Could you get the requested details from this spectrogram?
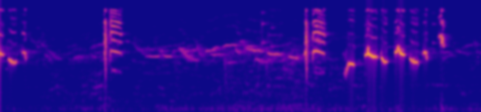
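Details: A champion Oriental magpie-robin (kacer) on a master song recording gives two harsh ringing notes separated by soft, subdued warbling, then a closing series of loud, clear downslurred whistles.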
